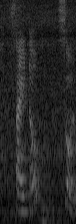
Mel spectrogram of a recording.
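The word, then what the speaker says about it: cytosol: इसकी स्पेलिंग है SYCYSOL। इसको क्या बोलते हैं, साइटोसोल बोलते हैं।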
